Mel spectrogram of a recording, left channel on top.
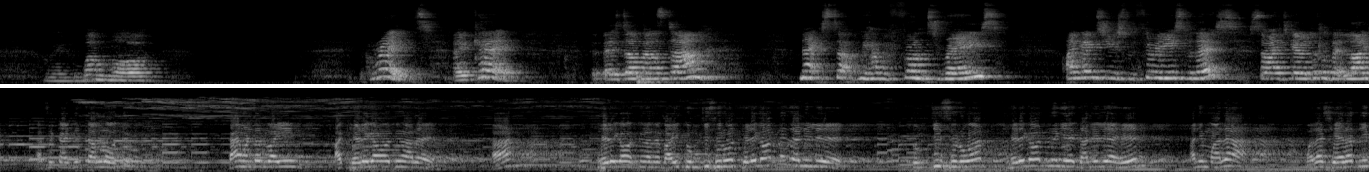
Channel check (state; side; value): different; both; correlation -0.01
